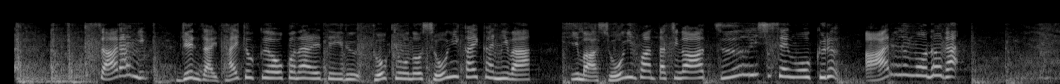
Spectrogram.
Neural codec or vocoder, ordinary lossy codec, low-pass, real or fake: codec, 16 kHz, 8 kbps, FunCodec, trained on LibriTTS, 25 frames a second; Opus, 64 kbps; 7.2 kHz; fake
